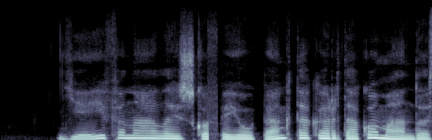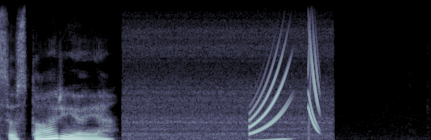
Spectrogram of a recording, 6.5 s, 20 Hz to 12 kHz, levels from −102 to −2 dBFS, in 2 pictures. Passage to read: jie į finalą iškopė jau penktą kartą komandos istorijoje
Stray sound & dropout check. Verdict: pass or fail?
fail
